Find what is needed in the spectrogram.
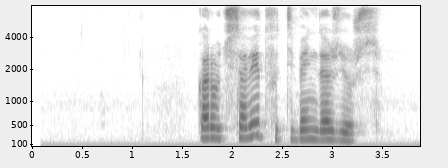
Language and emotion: Russian, angry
